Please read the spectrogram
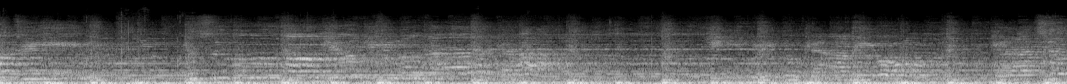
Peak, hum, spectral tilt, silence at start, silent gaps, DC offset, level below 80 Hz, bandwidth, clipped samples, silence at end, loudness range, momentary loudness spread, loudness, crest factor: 0 dBFS; none; -7 dB/octave; 0 s; none; under 0.1%; -14 dBFS; 9.4 kHz; under 0.1%; 0 s; 2 LU; 3 LU; -15 LUFS; 12 dB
